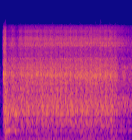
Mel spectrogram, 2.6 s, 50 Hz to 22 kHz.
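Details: 1994 Chevy Cheyenne truck that died while driving and towing: starter cranks engine steadily without firing; no spark found, distributor heard clicking inside, fuel dumping out; cranks but won't start.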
